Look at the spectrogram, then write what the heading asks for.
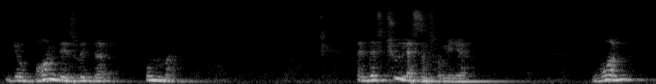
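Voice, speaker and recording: A man's voice: fairly high pitch, expressive, takes it slowly, dark tone, far from the mic. A man giving a religious lesson to a youth and parents circle, talking earnestly and repeating his main points. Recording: muffled, echoey room, speaker away from mic.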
